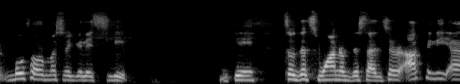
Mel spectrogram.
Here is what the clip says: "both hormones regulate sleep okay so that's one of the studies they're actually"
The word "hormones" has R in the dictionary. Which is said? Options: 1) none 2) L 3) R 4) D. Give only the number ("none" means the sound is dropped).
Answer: 2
